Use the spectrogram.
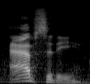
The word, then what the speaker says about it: Abcde: Her name was Absidy. And I don't know how you think you would spell that, but this girl spelled it ABCDE.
